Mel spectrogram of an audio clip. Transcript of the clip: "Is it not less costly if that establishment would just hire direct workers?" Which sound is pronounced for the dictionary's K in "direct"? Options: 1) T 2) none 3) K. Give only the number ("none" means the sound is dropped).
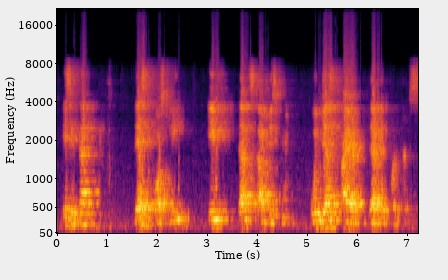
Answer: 2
